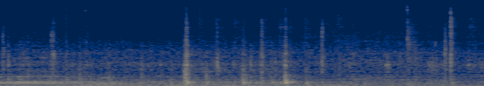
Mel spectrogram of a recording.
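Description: Screwdriver undoing a screw in a plastic wiring-box cover: a few small, scattered clicks and ticks of tool on screw and casing. A low hum fades out in the first second.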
